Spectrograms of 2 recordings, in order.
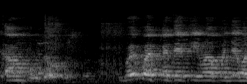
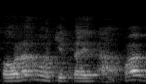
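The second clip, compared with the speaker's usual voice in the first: usual speaking voice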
